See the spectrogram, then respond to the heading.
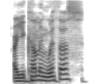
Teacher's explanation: Hear how u becomes yah and the melody stays similar but faster.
